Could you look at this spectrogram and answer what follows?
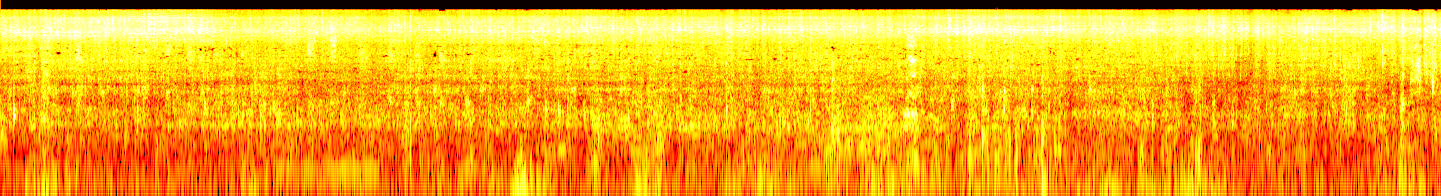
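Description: Liquid whey gushing steadily from a hose and splashing into a pig feed trough.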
